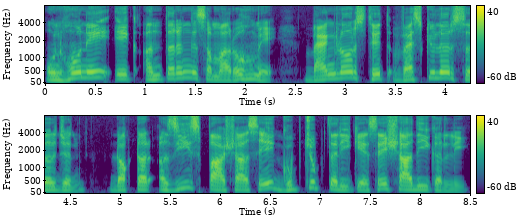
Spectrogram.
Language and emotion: Hindi, neutral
